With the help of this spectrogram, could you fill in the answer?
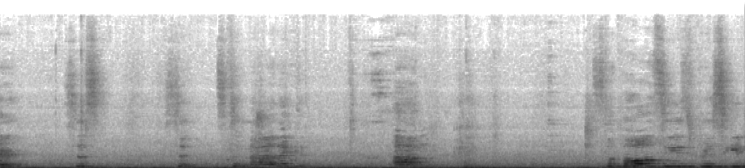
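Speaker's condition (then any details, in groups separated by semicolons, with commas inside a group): Cerebral palsy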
